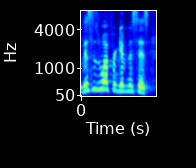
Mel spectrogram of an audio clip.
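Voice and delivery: fast, light run through "This is what forgiveness is"; quick restatement. Acted. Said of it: "This is key".

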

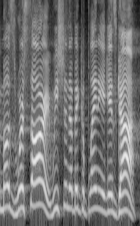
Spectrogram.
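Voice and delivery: high, loud retold plea; mock frantic apology. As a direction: cry out an exaggerated apology. People beg Moses for forgiveness.

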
